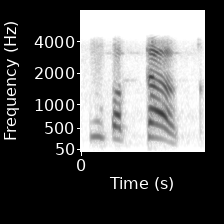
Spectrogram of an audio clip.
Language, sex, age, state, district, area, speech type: Hindi, female, 30-45, Uttar Pradesh, Sonbhadra, rural, conversation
